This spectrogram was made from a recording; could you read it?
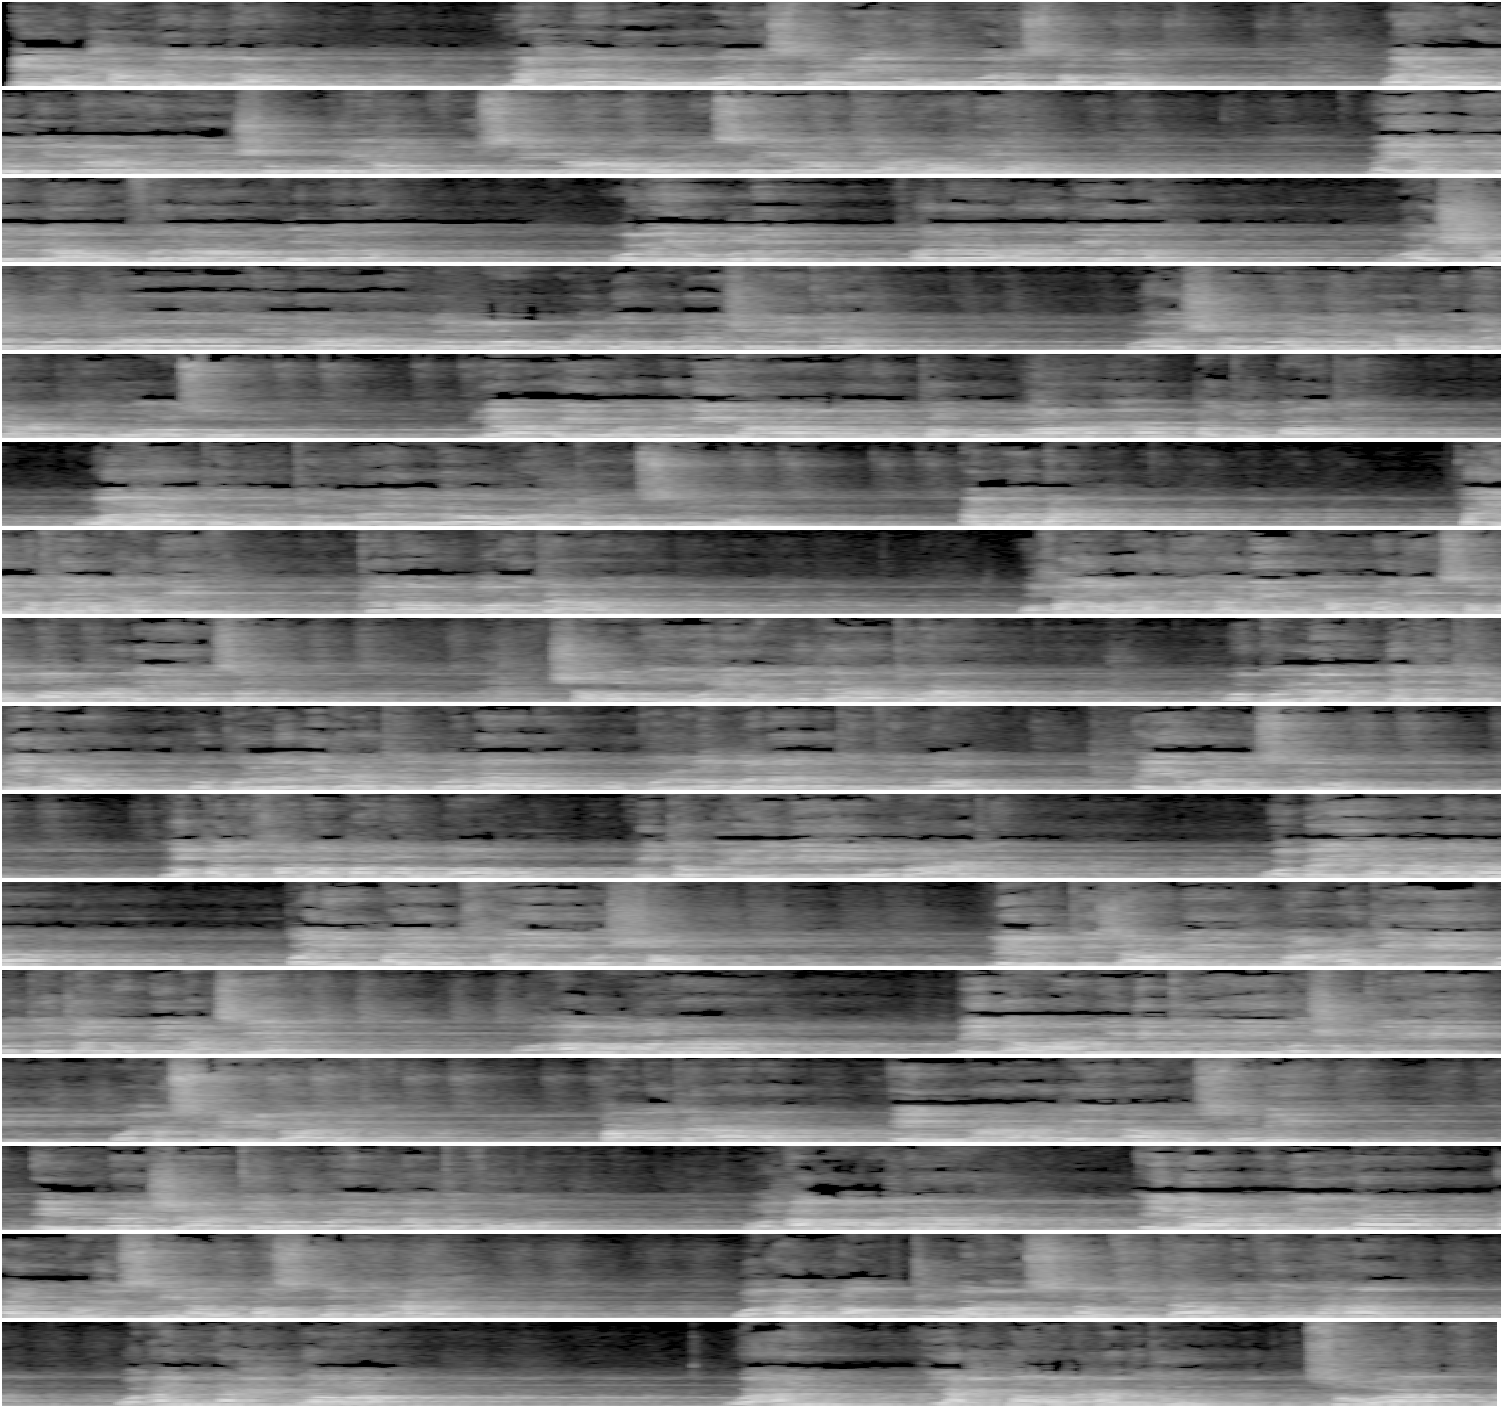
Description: خطبة - إنما الأعمال بالخواتيم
